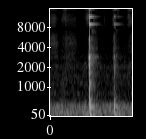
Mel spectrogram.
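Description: Two bright metallic clinks from a tap on a part of a Bolany ZTZ fat bike suspension fork being fitted to a Juiced RipCurrent fat e-bike. The first tap is louder, and each decays almost at once over a low background hum. The part is judged to be definitely metal, since it clinks and feels cold.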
